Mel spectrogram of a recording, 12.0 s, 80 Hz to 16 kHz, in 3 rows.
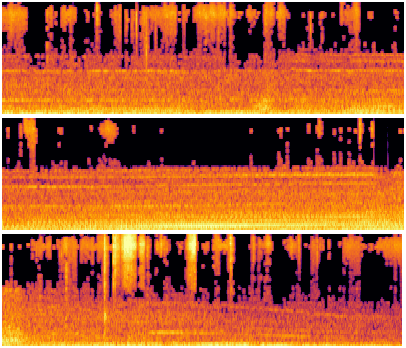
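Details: Nissan Pathfinder: odd noise from the transmission area, only when the engine is cold, gone after about 5-10 minutes; low droning rumble with faint rising tone cutting off sharply. Owner suspects flywheel bearing, not confirmed.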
